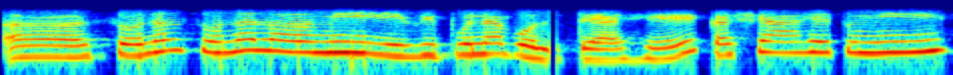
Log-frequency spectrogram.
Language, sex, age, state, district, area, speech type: Marathi, female, 30-45, Maharashtra, Yavatmal, rural, conversation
